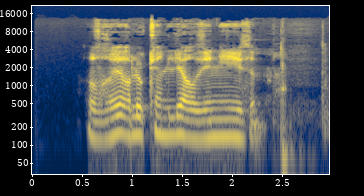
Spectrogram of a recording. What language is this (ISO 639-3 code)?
kab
